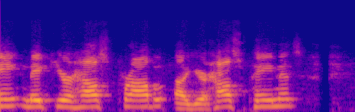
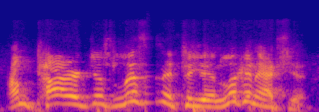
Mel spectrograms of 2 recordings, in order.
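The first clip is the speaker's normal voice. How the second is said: Stacy hyped; 5 semitones higher, 5 dB louder than usual. Retold or imitated. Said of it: "Stacy's like".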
